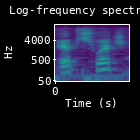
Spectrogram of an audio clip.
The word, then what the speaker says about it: Ipswich: By the way, it's pronounced Ipswich.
